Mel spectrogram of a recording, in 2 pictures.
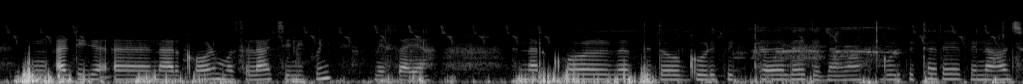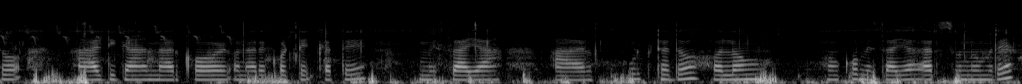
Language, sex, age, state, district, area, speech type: Santali, female, 18-30, Jharkhand, Seraikela Kharsawan, rural, spontaneous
